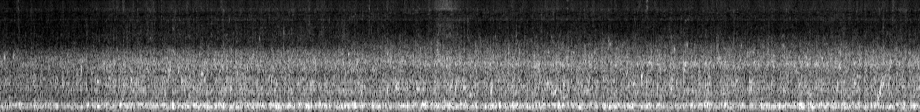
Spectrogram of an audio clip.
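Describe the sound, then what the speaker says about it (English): Water from a backyard pump runs down a small garden stream, a steady close trickling and babbling wash that holds even and unbroken throughout with no voices. "There's actually a pump up here that pumps the water down the stream"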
